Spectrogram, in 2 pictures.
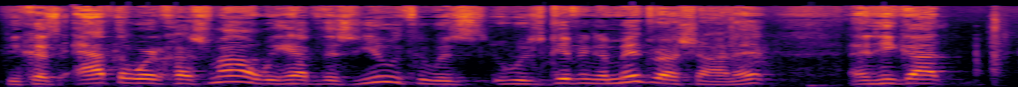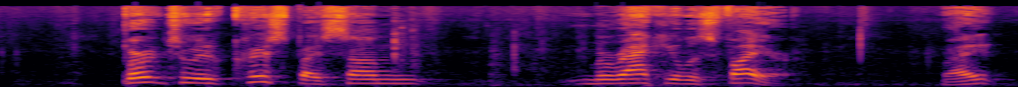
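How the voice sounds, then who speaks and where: A man's voice: high voice, animated, moderate pace, dark tone, slight background noise. A man with a Western New York accent teaching a Talmud class as rabbi, explaining in a conversational way with questions and asides. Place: synagogue classroom.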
